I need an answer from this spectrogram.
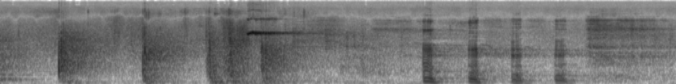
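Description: A door opening onto a small toilet, with a few dull thumps and a short high squeak, then a quick run of sharp knocking taps.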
